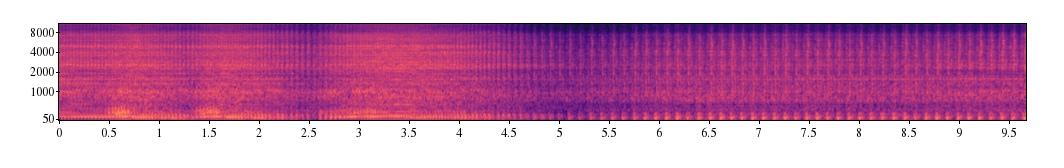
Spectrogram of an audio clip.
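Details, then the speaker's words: TMX155 motorcycle engine; revving then settling to idle with a tinny, can-like metallic rattle riding every beat, about three a second, broken-sounding; timing gear noise. "aan narinig niyo po yung andar niya parang lato may lato siya sa loob tapos Basag yung tunog ah parang lata yung andar"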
